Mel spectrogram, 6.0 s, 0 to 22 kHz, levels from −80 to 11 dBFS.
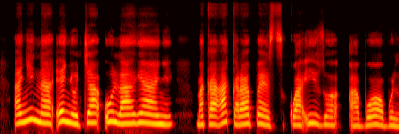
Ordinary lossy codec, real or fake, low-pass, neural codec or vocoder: none; fake; none; autoencoder, 48 kHz, 32 numbers a frame, DAC-VAE, trained on Japanese speech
